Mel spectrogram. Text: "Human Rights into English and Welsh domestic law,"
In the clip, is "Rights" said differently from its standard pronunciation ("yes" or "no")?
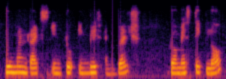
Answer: no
